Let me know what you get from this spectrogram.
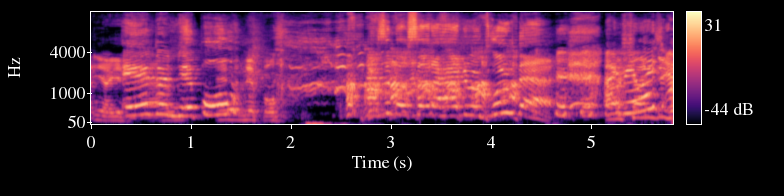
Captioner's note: laughter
